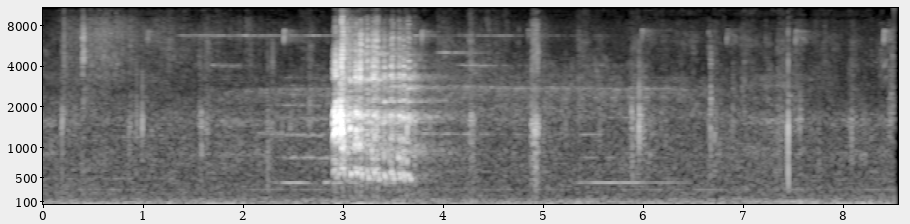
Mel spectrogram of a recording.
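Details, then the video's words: Wild turkey tom walking a trail ahead of a hiker, leading the way, gives one loud rattling gobble burst about a second long, rapid and throaty; otherwise quiet footsteps and soft outdoor background. "Gobble Gobble Gobble!"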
